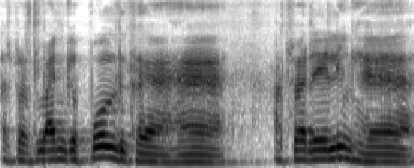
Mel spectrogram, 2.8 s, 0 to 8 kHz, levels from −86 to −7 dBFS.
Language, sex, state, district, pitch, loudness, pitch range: Hindi, male, Jharkhand, Garhwa, 155 Hz, -14 LUFS, 130-170 Hz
